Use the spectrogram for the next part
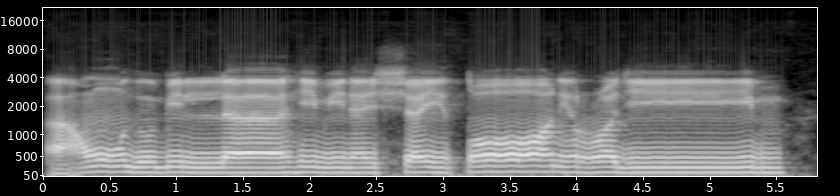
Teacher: Baik, sahabat-sahabat dirahmati Allah, pastikan hamzah dan ainnya itu diberikan perbezaan yang jelas. Hamzah di pangkal kerongkong, ain di pertengahan kerongkong, zal itu di hujung lidah.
